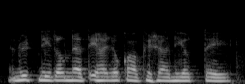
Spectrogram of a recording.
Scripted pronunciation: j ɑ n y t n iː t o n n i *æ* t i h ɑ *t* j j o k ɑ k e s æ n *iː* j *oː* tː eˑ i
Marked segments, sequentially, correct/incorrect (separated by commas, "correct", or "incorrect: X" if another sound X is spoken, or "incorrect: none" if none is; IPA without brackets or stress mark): correct, incorrect: none, correct, incorrect: o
